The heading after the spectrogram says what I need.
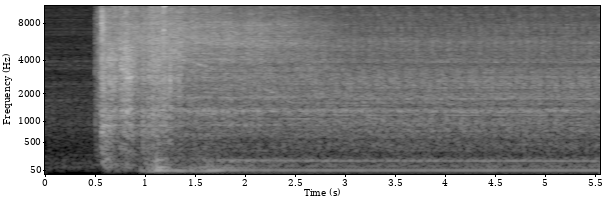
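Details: Toyota 22RE engine with a random misfire: it catches and settles to a slightly uneven idle with an occasional irregular stumble; misfires occur around 2000–3000 rpm.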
